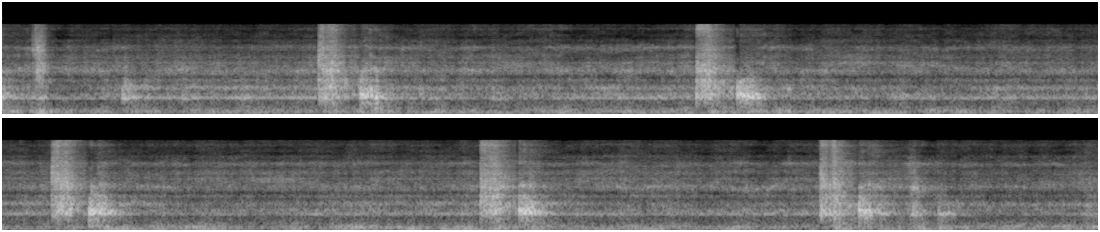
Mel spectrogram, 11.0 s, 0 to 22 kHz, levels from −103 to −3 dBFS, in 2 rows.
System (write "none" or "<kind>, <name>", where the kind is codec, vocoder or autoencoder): codec, HILCodec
